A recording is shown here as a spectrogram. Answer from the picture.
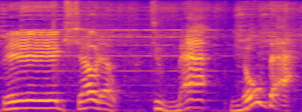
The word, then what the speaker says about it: Nowack: He said it's pronounced Novak. So, congratulations, Matt. – Let's make a big deal about this. Now, his last name is spelled N-O-W-A-C-K. So, isn't it Novak? – Excuse me, while people from my part of town, we pronounce it Novak.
